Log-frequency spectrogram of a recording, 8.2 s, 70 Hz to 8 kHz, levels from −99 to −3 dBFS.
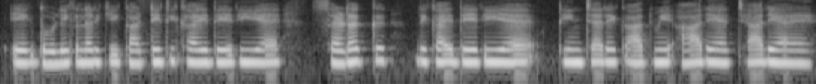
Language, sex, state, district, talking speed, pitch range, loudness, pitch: Marwari, female, Rajasthan, Nagaur, 160 wpm, 230-245 Hz, -27 LUFS, 240 Hz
